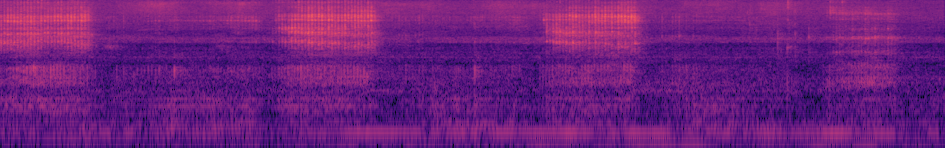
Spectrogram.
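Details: Purring on a lap, Oliver, a rescued cat with FIV, a broken hip and upper respiratory infections, makes a strong deep rumble, with hoarse breathy bursts about every two and a half to three seconds.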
